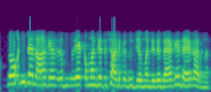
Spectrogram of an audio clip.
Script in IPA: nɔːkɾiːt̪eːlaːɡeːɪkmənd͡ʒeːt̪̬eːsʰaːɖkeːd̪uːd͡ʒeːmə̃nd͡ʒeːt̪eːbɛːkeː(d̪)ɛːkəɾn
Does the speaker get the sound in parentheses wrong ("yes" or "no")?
no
